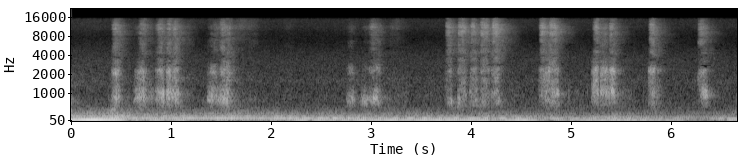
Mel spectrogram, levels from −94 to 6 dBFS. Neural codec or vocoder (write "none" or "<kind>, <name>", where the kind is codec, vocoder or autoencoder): none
